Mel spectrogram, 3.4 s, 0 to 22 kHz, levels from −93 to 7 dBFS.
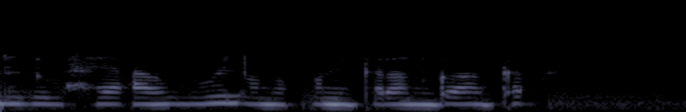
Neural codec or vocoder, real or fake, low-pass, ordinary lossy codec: none; real; 3.6 kHz; MP3, 24 kbps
